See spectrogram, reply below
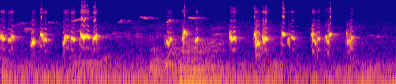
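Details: Yellow-vented bulbul (trucukan) singing in the lively 'gacor ropel' style: bubbly, warbled two- and three-note phrases, mid-pitched and slightly scratchy, delivered in quick bursts about every half second, with a faint low hum underneath.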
